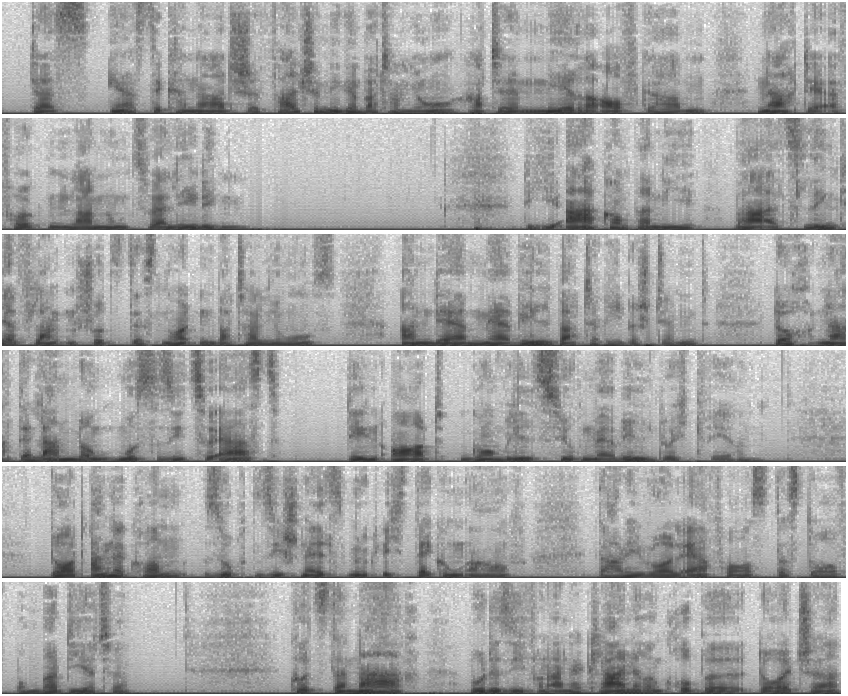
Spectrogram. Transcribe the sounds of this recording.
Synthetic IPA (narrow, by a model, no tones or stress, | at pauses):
d̥asʔeːɐstəkʰanaːdɪʃəfalʃtɪmɪɡəbataljɔ̃hatəmeːʁəʁə̰ʔaʊfɡ̥aːbm̩ | naːχd̥eːɐʔɛɐfɔlk̚tn̩landʊŋt͡suɛɐleːɾɪɡŋ̩ | d̥iːʔaːkʰɔmpaniː | vaːɐa̰lslɪŋkɐflaŋkŋ̩ʃʊt͡sd̥ɛsnɔʏntn̩batʰaljɔ̃ːs | ʔandeːɐmɛɐvɪlbatəʁiːbəʃtɪmt | d̥ɔχnaːχd̥eːɐlandʊŋmʊstəziːt͡suʔeːɐst | d̥eːnʔɔɐtɡ̥ɔ̃ːvɪlsyːʁmɛɐvɪldʊɐçkv̥eːʁ̞ən | d̥ɔɐtʔanɡəkʰɔmənzuːxtn̩ziːʃnɛlstmøːklɪçstd̥ɛkʊŋʔaʊf | d̥aːɾiːʁɔʏlʔɛːɐfɔɐsd̥asd̥ɔɐfb̥ɔmbaɐdiːɐtʰə | kʰʊɐt͡sd̥anaːχ | v̥ʊɐdəziːfɔnʔa̰ɪnɐkl̥aɪnəʁ̞ənɡʁʊpəd̥ɔʏt͡ʃɐ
